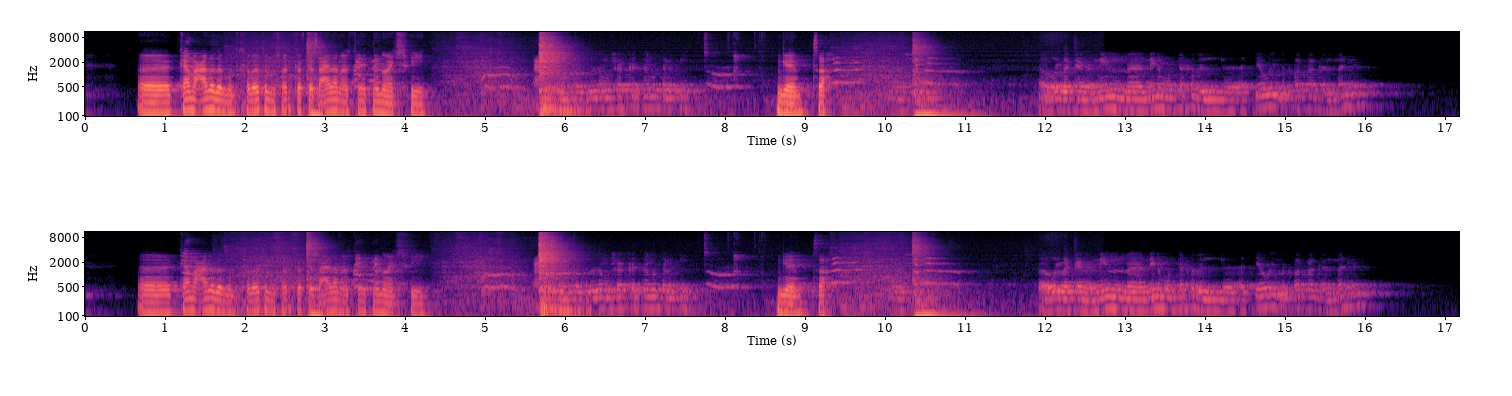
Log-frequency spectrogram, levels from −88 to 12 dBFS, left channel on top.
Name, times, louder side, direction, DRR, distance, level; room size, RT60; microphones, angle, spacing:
voice 1, 0.7-4.3 8.6-9.4, left 5 dB, 45° left, 10 dB, 0.3 m, -21 dB
Meow, 1.2-12.7, equal, 5° left, 1.1 m, -39 dB
sound 1, 1.4-3.6 4.5-6.5 8.7-8.8 9.2-11.2 11.7-11.9, left 1 dB, 70° right, 3.2 m, -26 dB
voice 2, 5.8-7.5 10.0-10.4 11.9-16.0, right 1 dB, 15° right, 2 dB, 2.5 m, -30 dB
13.0 x 6.8 x 9.9 m, 1.2 s
head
